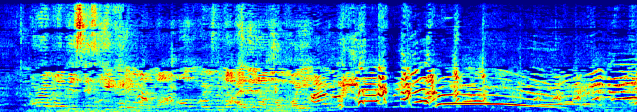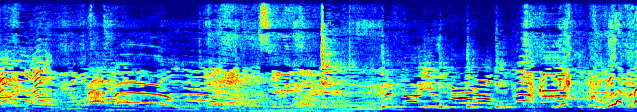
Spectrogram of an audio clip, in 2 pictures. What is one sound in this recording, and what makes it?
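A crowd of young girls cheers and squeals in an echoing hall.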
